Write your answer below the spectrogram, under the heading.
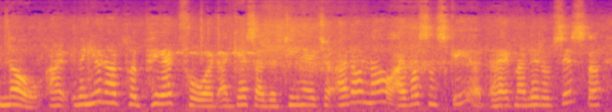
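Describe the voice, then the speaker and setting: In a German accent, a woman talks at a fairly quick pace with hardly any pauses and ordinary pitch variation, against noticeable background noise. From Germany, Siegen (Westphalia). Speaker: war survivor. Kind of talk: interview, personal storytelling. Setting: at a ranch home. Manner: halting.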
